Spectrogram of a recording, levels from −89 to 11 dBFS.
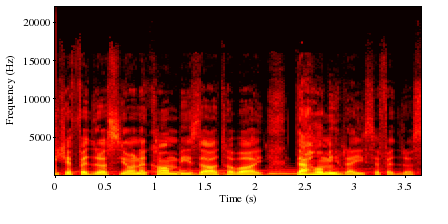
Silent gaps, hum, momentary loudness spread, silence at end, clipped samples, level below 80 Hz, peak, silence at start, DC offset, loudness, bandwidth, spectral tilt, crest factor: none; none; 11 LU; 0 s; under 0.1%; -50 dBFS; -6 dBFS; 0 s; under 0.1%; -22 LUFS; 15.5 kHz; -7 dB/octave; 16 dB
